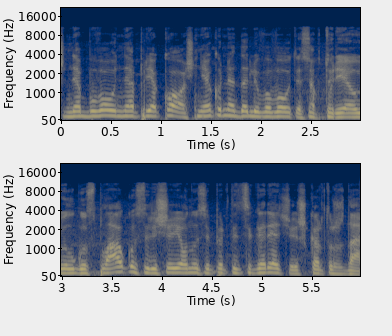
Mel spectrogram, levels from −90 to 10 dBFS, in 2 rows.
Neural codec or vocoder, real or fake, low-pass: vocoder, 48 kHz, 128 mel bands, Vocos; fake; 10.8 kHz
